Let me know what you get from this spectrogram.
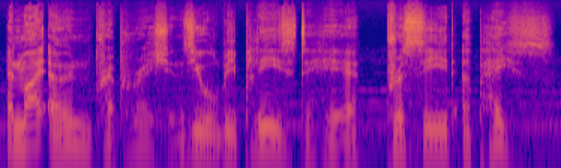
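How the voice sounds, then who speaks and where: An actor playing a flamboyant, gloating villain in a video game, with florid, courtly mockery. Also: male voice, mid-range voice, expressive, soft background music, lightly acted. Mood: mocking flattery. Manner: florid, grandiose, drawn-out phrasing. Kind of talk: video game cutscene acting.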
